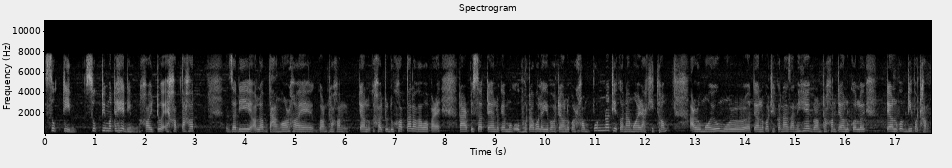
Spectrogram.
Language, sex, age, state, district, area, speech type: Assamese, female, 30-45, Assam, Dhemaji, rural, spontaneous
